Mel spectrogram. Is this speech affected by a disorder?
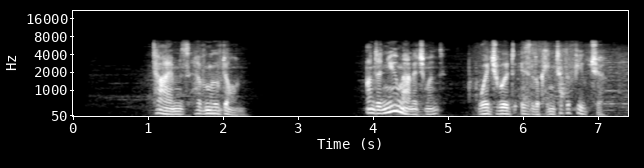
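No.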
